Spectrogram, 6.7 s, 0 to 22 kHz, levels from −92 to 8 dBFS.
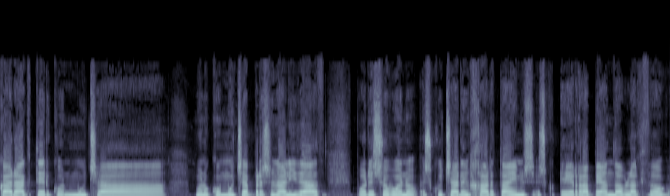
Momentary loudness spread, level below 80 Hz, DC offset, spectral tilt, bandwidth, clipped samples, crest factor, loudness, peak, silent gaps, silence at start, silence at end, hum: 6 LU; -48 dBFS; under 0.1%; -5 dB/octave; 16 kHz; under 0.1%; 12 dB; -23 LUFS; -10 dBFS; none; 0 s; 0 s; none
